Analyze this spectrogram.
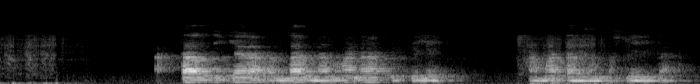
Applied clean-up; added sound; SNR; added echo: neural separator model SepFormer DNS4.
